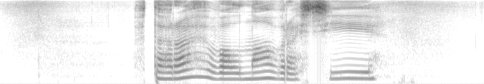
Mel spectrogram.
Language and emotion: Russian, sad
